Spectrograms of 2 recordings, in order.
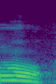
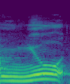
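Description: First: It is said without a glide, like 'moo'. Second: It is said with a y-glide, like 'myoo'. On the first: "δεν ξέρω αν την προφέρω σωστά" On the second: "δεν ξέρω αν την προφέρω σωστά"

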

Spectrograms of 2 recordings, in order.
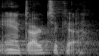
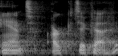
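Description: First: The word is said quickly without the first 'c' sound. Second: The word is said carefully with the first 'c' sound. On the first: "if I say it quickly, I say Antarctica. You don't really hear the C" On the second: "That would be the very the proper way to pronounce it"

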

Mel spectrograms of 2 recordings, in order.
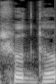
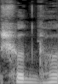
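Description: The two takes are said the same way.

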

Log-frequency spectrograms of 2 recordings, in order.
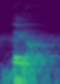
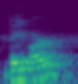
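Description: First: The words are joined into one short syllable. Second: Two full words are said separately. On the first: "These are the short forms" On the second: "These are the short forms"

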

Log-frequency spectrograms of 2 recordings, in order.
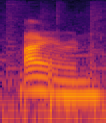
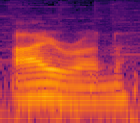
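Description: First: The word is said as eye-urn, no clear r-o. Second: The word is said as eye-ron, following spelling. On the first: The speaker calls it right. "it's pronounced I-Earn" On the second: The speaker calls it wrong. "if you say iron, that's you're dumb. That's not how you say it"

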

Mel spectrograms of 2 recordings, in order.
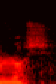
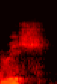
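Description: First: The vowel sounds like the one in 'cut'. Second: The vowel sounds like the one in 'sit'. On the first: This is the usual form used elsewhere. "Instead of a rush" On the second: This is the local form used here. "you don't say rushes here, you say... Rishes"

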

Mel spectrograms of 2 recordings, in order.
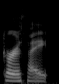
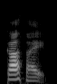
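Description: First: The first syllable has an R sound. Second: The first syllable has no R sound. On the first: The speaker calls it wrong. "That's how my professors used to pronounce it, was girthite" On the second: The speaker calls it right. "It's gothite. That makes way more sense because there's not an R in that word"

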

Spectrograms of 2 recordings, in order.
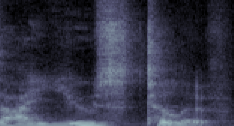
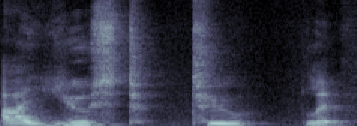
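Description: First: The word 'to' is said with a reduced, unstressed vowel. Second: The word 'to' is said with a full, stressed vowel. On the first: The speaker calls it right. "What we want to say is I used to live. So this O in the to, it's not stressed" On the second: The speaker calls it wrong. "we don't say I used to live"

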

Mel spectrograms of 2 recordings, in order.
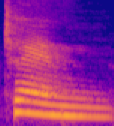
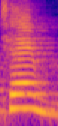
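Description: First: The final m sound is clearly pronounced. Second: The final m sound is weak or missing. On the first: The speaker calls it right. "No, we say tram. Tram. Mờ ạ" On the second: The speaker calls it wrong. "Đừng đọc là tram"

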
